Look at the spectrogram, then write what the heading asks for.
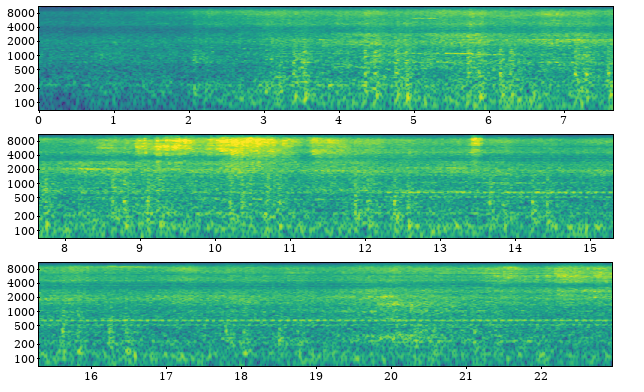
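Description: Shinkansen bullet train pulling into the platform: a low rumble of wheels and motors swells about two seconds in and runs on as the cars glide past, with a steady high tone joining about halfway through.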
